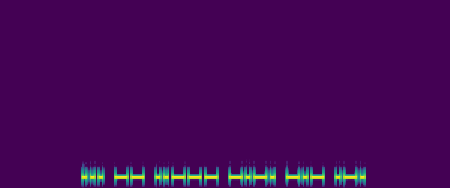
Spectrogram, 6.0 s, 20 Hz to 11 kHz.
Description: Morse code, heard as a keyed tone, about 22 wpm, 700 Hz. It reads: SM2CKR
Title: DXCC-100 Call Signs - 6 Characters - 22wpm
